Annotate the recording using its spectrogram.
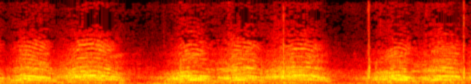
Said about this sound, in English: Vote them out, one of the many angry lines a crowd in Washington shouted at politicians. These rallies were aimed at putting pressure on U.S. lawmakers to come up with better gun laws.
